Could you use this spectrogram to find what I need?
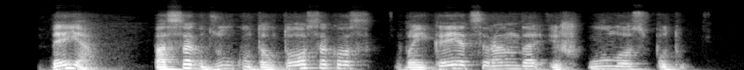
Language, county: Lithuanian, Vilnius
